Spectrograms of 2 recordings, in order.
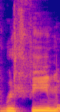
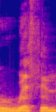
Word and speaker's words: Rethim: Kingdom of Kanday, the Kingdom of Rethim, or Rethim, if you want to be accurate about how it's supposed to be pronounced, and the Thardic Republic.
